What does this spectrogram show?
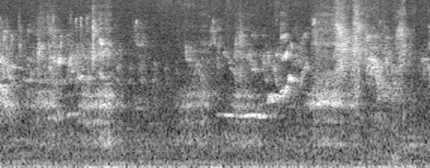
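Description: Birds chirping faintly: scattered short calls, one of them a brief steady whistle about three seconds in.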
